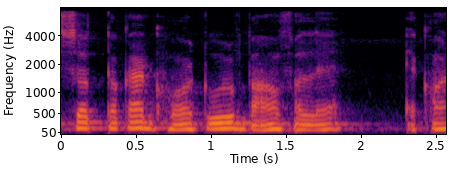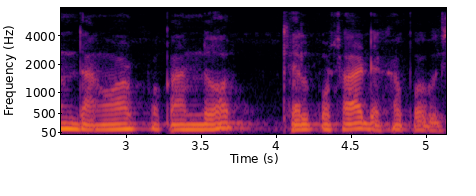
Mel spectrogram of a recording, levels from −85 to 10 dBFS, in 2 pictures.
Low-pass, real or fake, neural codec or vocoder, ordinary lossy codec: 7.2 kHz; fake; codec, 16 kHz, 16 kbps, FunCodec, trained on LibriTTS, 50 frames a second; AAC, 48 kbps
